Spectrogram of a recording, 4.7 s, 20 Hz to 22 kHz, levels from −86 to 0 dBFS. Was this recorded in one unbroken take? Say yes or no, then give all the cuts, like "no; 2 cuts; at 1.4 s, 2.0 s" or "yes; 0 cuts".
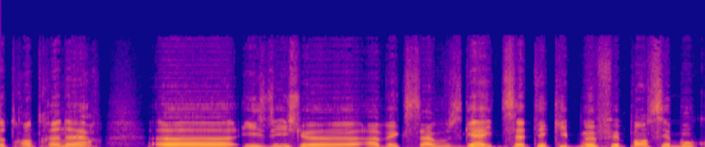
no; 2 cuts; at 2.0 s, 3.3 s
